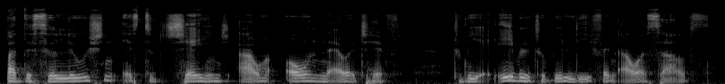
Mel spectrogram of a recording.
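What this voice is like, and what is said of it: Strained, tired voice. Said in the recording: “give my voice a little break, and hopefully it's better next week”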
